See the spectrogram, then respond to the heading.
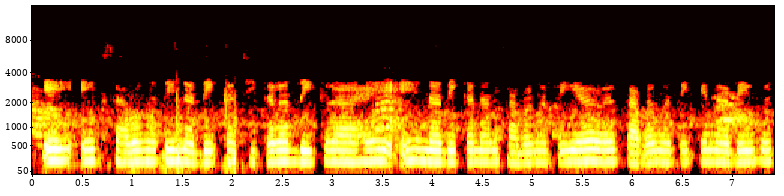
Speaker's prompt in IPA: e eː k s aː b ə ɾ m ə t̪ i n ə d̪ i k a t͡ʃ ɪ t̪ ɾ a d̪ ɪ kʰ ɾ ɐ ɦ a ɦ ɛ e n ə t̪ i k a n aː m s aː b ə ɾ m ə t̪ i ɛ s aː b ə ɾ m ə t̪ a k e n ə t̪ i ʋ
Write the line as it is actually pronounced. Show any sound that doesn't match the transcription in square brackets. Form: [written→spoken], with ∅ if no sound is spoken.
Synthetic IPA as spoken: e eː k s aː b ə ɾ m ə t̪ i n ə d̪ i k a t͡ʃ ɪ t̪ ɾ a d̪ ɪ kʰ ɾ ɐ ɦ a ɦ ɛ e n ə [t̪→d̪] i k a n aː m s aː b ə ɾ m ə t̪ i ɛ s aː b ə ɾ m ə t̪ [a→i] k e n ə [t̪→d̪] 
